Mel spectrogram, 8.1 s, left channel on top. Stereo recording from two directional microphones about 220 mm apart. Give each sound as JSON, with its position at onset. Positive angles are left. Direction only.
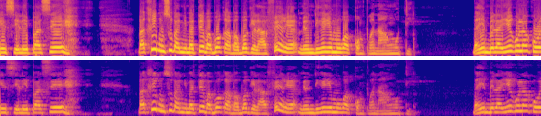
{"t": 0.0, "sound": "speech", "side_deg": 40}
